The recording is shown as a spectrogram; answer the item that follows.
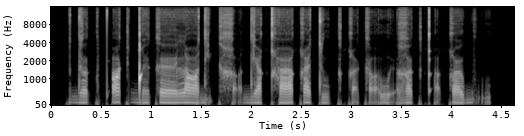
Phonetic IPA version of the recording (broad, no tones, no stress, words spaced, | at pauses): dʌkpʼɑkɡ͡ǃɜk ɜ lɑdḭkχɑ̰ dɪ qʰɜqɪ tukqə̰kɑ̰ wə̰ʁʌkqʼə̰ qubṵ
